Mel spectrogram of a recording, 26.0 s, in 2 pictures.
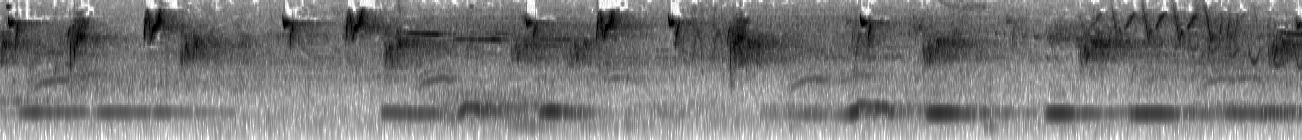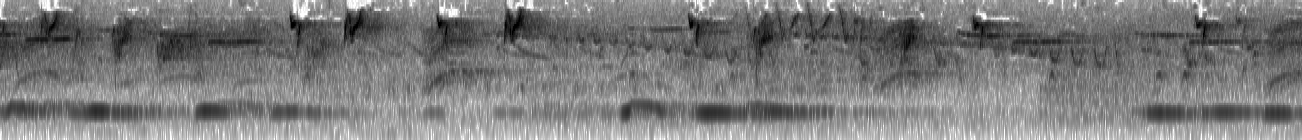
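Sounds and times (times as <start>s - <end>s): birds chirping: 8.5s - 26.0s.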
